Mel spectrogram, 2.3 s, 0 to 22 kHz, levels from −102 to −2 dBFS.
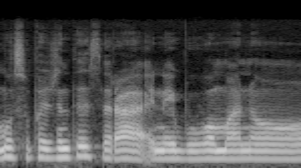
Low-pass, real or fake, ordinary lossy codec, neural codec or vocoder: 14.4 kHz; real; Opus, 64 kbps; none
